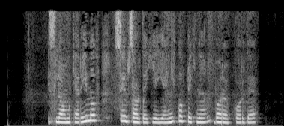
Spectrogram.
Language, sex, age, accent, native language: Uzbek, female, 12-17, Andijon, Uzbek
